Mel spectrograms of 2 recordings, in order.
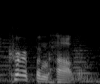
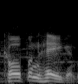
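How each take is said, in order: First: The name is pronounced the Danish way. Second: The name is pronounced the English way. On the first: "the Danes now call it" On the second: "in English it's"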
